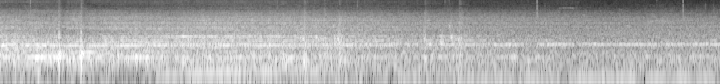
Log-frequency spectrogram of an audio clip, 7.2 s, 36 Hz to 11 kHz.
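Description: Virgin Trains Class 390 Pendolino electric train passing close at speed: wheels clicking over rail joints in the first second, a steady electric whine, and the sound fading as the train goes by, with a low rumble underneath from about a second and a half in.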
